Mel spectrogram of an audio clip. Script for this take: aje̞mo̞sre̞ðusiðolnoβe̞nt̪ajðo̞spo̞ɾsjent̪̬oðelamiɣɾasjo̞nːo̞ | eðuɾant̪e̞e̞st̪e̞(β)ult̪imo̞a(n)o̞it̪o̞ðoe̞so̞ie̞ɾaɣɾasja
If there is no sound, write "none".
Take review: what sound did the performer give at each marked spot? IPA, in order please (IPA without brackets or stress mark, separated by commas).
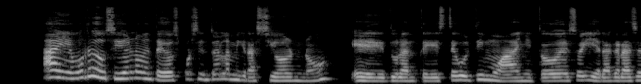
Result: none, ɲ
